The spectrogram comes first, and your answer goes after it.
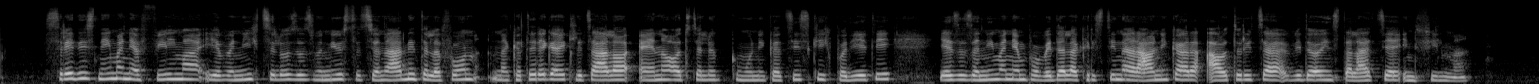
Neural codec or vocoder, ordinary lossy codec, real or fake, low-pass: vocoder, 44.1 kHz, 128 mel bands, Pupu-Vocoder; none; fake; 19.8 kHz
